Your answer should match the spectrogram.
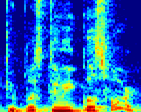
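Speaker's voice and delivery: lightly voiced cartoon bear with rising end; a hint of cartoon bear, answering in class; Yogi Bear. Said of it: "I kept on saying".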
